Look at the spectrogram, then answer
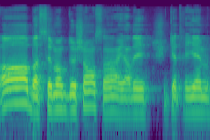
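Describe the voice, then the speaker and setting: Delivery comes at a moderate pace with ordinary pitch variation. The tone is dark and mellow. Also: man. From Belgium. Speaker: gaming YouTuber. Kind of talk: gameplay commentary. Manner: casual, many hesitations (euh).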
